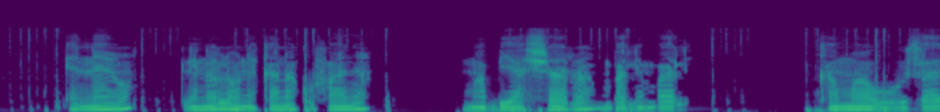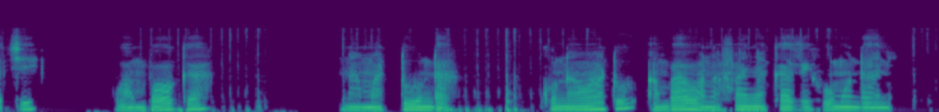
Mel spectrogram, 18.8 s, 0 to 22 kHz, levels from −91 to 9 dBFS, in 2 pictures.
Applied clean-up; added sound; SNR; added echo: classical method spectral subtraction.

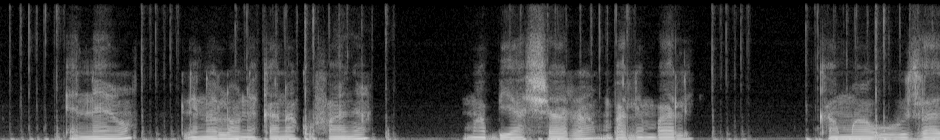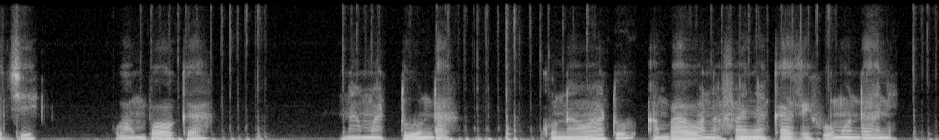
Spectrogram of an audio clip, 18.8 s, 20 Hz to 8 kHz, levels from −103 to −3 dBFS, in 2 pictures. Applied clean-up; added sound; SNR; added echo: none; Computer keyboard; 14 dB; none.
